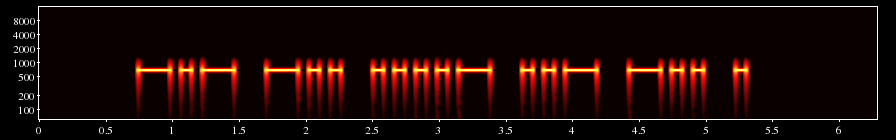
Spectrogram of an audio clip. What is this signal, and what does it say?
Morse code, heard as a keyed tone, about 15 wpm, 700 Hz. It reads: KD4UDE
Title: USA Call Signs - 6 Characters - Repeated 3x - 15wpm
